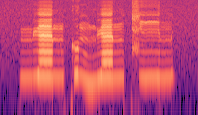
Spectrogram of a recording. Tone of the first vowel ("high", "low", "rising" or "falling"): high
